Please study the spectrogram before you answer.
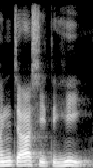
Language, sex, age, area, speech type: Sanskrit, male, 30-45, urban, spontaneous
